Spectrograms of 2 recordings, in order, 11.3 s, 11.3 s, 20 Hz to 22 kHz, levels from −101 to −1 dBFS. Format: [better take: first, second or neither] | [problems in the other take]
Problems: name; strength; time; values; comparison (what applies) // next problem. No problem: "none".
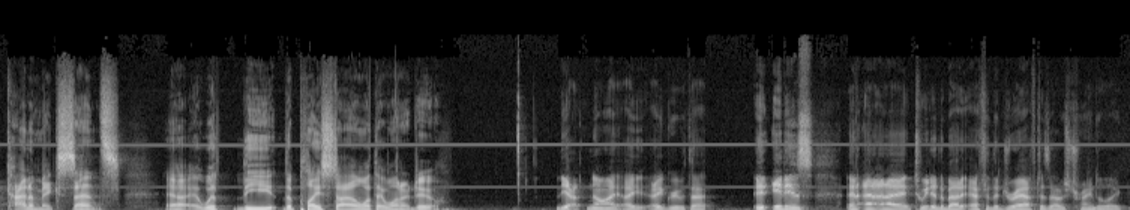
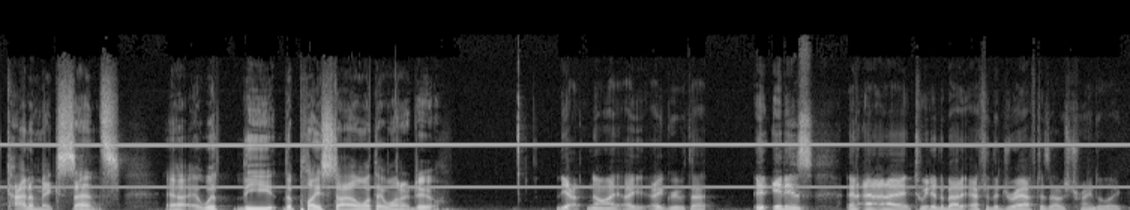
first | high-pitched whine; loud; throughout; 7 kHz, 7 dB below the speech; faint in the first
